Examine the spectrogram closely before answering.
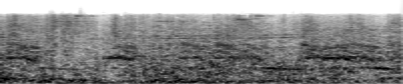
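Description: Magic blasts burst and crackle loudly.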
